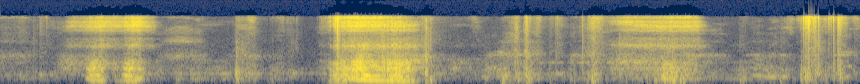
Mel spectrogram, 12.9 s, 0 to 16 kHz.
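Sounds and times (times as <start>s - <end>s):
person snoring: 0.0s - 4.0s, 4.8s - 8.0s, 8.9s - 10.9s.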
